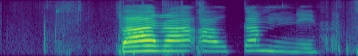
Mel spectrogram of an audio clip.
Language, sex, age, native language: Icelandic, male, 8, Icelandic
